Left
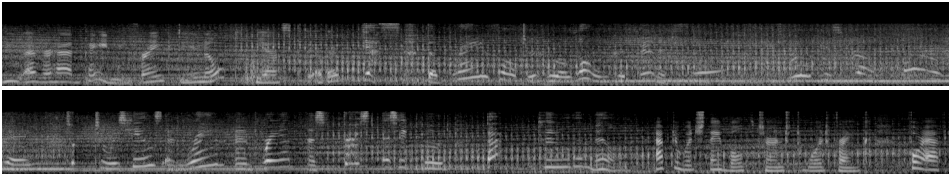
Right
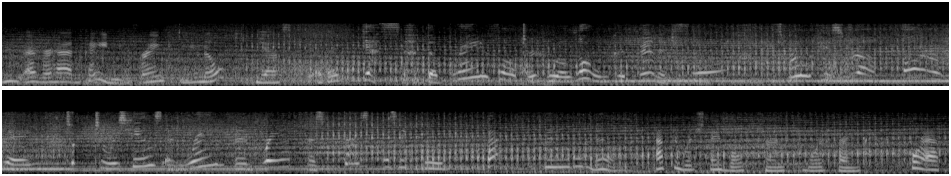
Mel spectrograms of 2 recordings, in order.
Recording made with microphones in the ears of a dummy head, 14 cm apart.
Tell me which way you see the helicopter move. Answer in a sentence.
In this clip you hear the helicopter travel towards the right.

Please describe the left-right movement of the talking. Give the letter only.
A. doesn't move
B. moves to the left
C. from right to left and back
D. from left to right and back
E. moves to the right
D.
